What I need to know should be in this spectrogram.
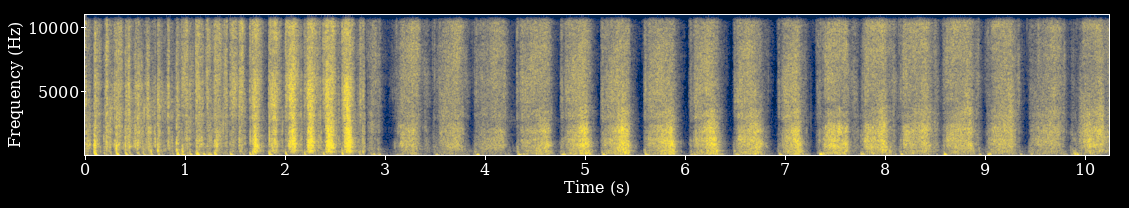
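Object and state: Foam sponge being scratched.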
